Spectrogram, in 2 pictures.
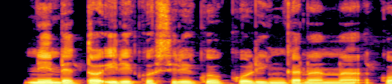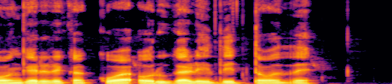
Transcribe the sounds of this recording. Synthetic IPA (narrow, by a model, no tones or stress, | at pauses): neːndɛtɔʔiɾekosiɾekwɔkoɾiːŋɡananakwɔːŋɡɛɾɛɾɛkakwaʔoɾuɣaɾeðetɔðɛ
